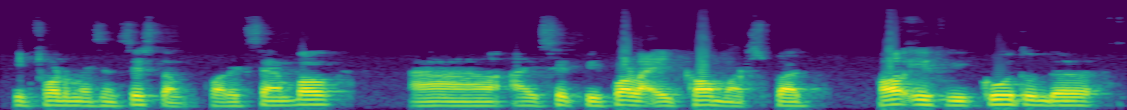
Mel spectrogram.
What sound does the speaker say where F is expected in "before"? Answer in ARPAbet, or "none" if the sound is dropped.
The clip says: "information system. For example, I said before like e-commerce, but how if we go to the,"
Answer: P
